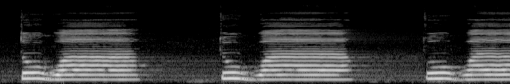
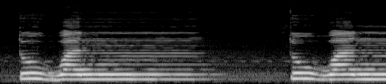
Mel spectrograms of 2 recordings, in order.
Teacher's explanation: اگلا حرف ہے یہاں پہ تو پیش تو، واو دو زبر ون، سادہ، لیکن تنوین آ گئی ہے۔ تنوین کی صورت میں تو ون، غنے کو ناک کے اندر 2 سیکنڈ رکھا جائے۔ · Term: غنہ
